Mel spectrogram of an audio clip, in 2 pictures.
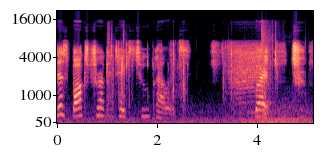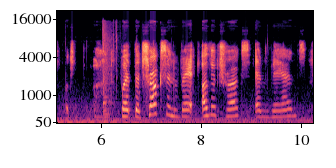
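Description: A woman's high voice at a very slow pace, with noticeable background noise. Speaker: gaming YouTuber. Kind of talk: gameplay tutorial. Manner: halting, stumbling. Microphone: poor quality mic.

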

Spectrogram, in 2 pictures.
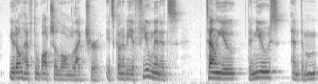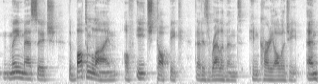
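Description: A dark, mellow tone at a fairly slow pace against a quiet background. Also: man, ordinary pitch variation. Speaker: channel host. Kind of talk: channel introduction to camera. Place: office. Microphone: camera far.

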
